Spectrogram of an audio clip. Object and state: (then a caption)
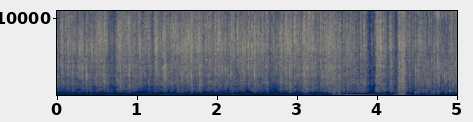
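Plastic air pillow packaging. Both hands press and crinkle a clear, inflated plastic air pillow packaging strip on a table with their fingertips. The result is a dense, continuous, bright crinkling with sharp crackles and a few soft low thumps as the cushions are squeezed.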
